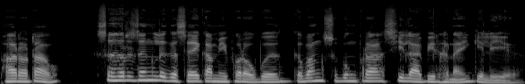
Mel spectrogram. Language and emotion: Bodo, neutral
